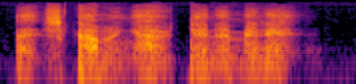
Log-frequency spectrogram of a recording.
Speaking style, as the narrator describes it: whispered Pippin to Merry

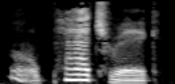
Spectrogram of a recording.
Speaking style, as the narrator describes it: she whines

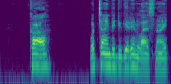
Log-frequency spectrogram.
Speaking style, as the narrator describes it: Chris called out to him

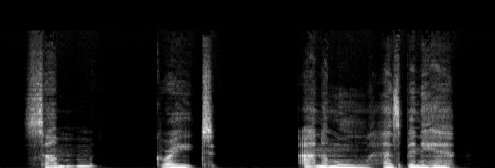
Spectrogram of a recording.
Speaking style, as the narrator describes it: she murmured slowly and thoughtfully, and stood musing, her mind strangely stirred

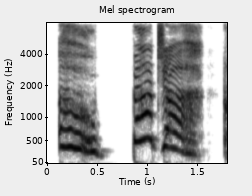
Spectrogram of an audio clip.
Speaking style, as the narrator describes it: cried Rat

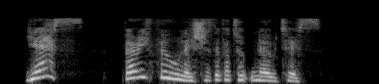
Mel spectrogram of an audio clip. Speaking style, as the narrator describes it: replied Catherine in a peevish tone

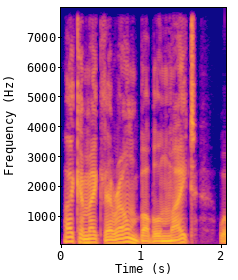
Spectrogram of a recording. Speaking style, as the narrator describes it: Wayne said

